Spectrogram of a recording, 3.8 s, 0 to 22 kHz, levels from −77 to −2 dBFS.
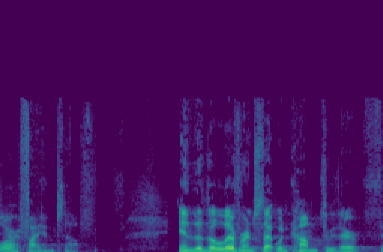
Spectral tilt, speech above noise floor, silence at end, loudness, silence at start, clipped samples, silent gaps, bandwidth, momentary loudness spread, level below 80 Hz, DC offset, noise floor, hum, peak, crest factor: -5 dB/octave; 26 dB; 0 s; -30 LUFS; 0 s; under 0.1%; none; 13.5 kHz; 20 LU; -54 dBFS; under 0.1%; -56 dBFS; none; -10 dBFS; 22 dB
